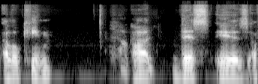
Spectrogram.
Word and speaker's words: Elohim: So the first term that you used, and I'm going to break up the word. It's Elo and then Him, which I will call Elohim.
